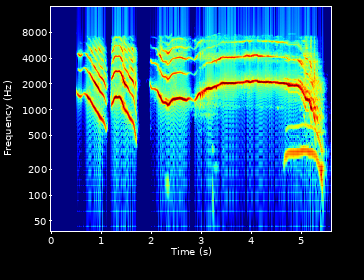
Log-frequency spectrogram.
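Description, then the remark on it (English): An elk caller gives three short, descending nasal cow calls, then goes straight into a long, high, whistling roundup bugle with no hesitation. The bugle holds steady before breaking down into low guttural grunts at the end. No talking. “Gives 2-3 cow calls and goes right into the bugle.”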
